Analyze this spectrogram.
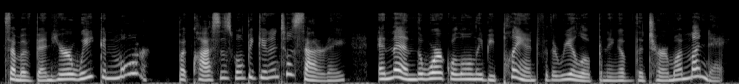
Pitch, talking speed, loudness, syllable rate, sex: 240 Hz, 250 wpm, -19 LUFS, 6.6 syllables/s, female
